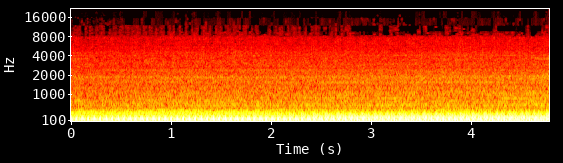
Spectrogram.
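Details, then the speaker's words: BMW E92 M3 S65 V8 in limp mode from failed throttle actuators, awaiting replacement: heavy loping idle pulsing roughly three times a second instead of smooth; car has been sitting stopped due to this fault. "yeah that's why the car has been stopped and you guys hear that too so the car is in limb mode um my throttle actuators went bad"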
